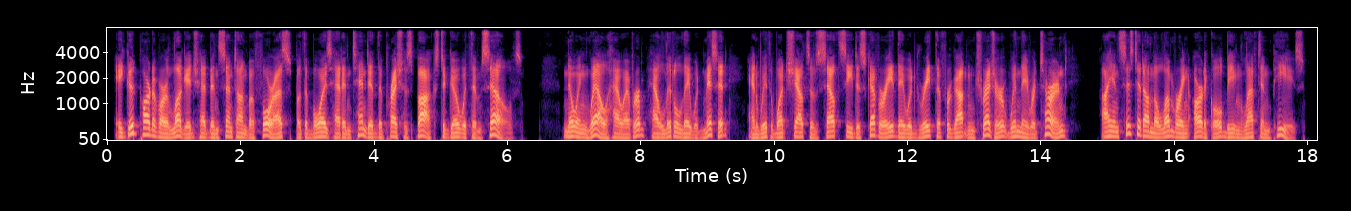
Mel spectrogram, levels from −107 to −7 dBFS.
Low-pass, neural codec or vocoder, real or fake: 7.2 kHz; none; real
